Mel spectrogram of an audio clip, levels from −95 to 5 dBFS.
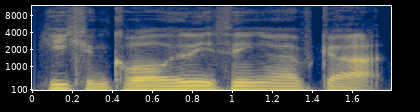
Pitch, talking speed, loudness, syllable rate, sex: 115 Hz, 200 wpm, -14 LUFS, 5.3 syllables/s, male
